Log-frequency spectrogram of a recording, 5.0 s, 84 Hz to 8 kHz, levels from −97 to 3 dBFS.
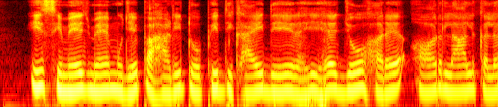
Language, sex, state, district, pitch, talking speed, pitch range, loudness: Hindi, male, Himachal Pradesh, Shimla, 170 Hz, 190 wpm, 165-180 Hz, -18 LUFS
